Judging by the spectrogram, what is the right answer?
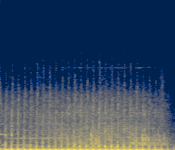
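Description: Rapid, loud, rhythmic thudding of rotor blades from a large helicopter converted into a drone with the Aurora Flight Sciences AQ control system, chopping steadily at close range.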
